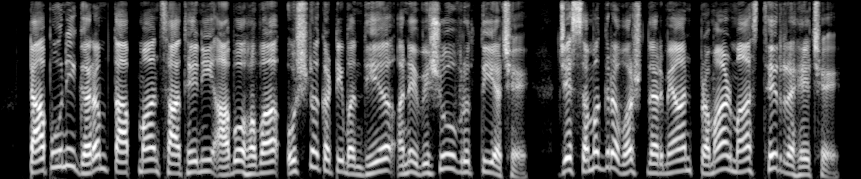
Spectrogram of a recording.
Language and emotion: Gujarati, neutral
